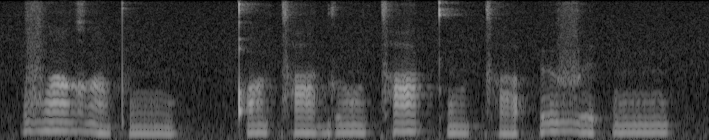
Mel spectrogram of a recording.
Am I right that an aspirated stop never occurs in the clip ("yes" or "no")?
no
